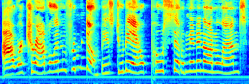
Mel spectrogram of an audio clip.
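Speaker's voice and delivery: put-on high, loud, slow old man. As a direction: play a frail old man. Old man in tree tells.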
